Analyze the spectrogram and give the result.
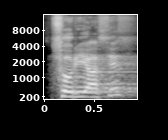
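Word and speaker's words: psoriasis: इसके बाद पी एस है, यहाँ पर बी, ये जो फिर एस से पहले पी आएगा तो अगेन वो पी साइलेंट होगा। लाइक सोरा, सोरियासिस जो स्किन की एक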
